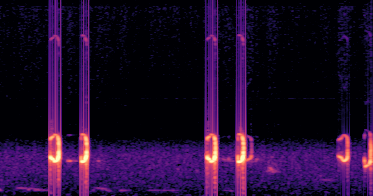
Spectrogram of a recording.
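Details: Rain quail voice, a crisp two-note call repeated at steady intervals, the paired notes high and ringing, with a softer final pair trailing off; nothing else audible.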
